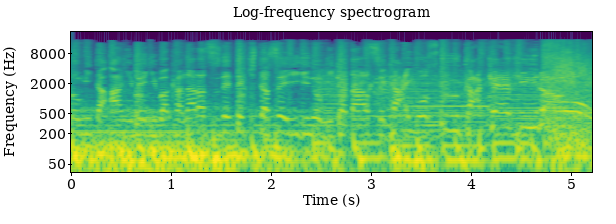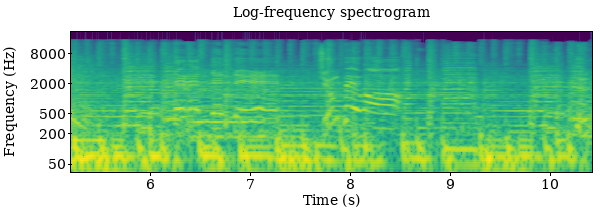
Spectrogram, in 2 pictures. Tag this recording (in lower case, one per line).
music
male singing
